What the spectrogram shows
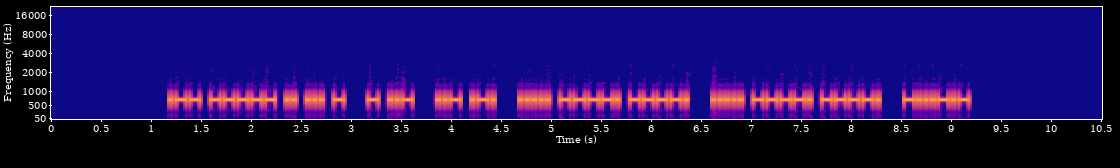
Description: Morse code, heard as a keyed tone, about 36 wpm, 700 Hz. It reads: W0IST TU UR 599 599 <BK>
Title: SOTA QSO Practice 35wpm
